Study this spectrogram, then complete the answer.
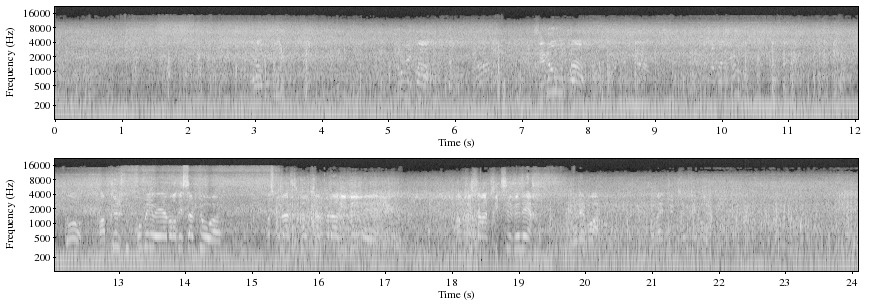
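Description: Water rushes and churns behind a moving boat.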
